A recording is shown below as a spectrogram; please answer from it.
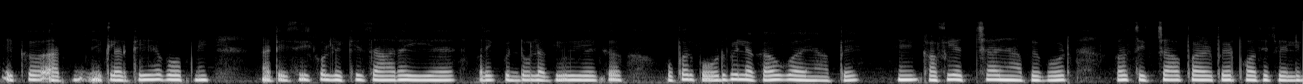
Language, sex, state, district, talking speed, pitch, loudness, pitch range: Hindi, female, Bihar, Lakhisarai, 175 wpm, 205 Hz, -13 LUFS, 195-210 Hz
